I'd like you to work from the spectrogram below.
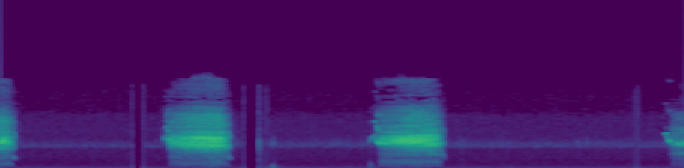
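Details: Barn owls at a nest box as a parent brings food; harsh, broad hissing screeches about half a second long, repeated roughly every one and a half seconds, with a faint steady electrical hum beneath.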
